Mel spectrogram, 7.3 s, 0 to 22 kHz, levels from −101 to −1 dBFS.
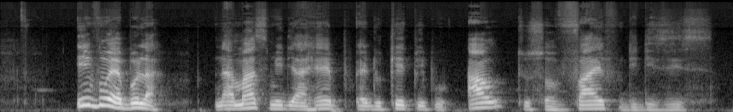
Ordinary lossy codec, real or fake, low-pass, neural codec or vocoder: none; real; none; none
